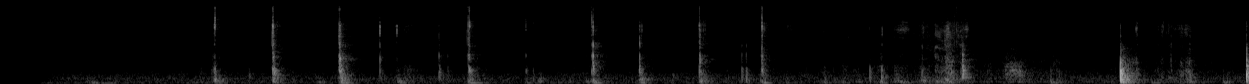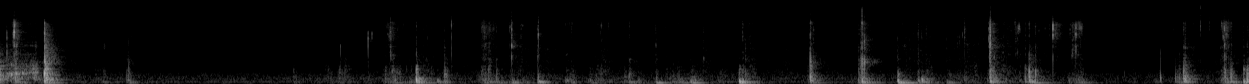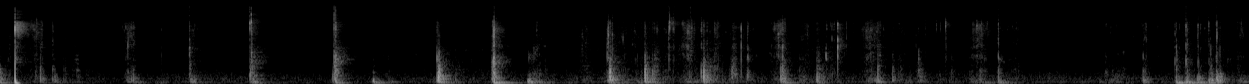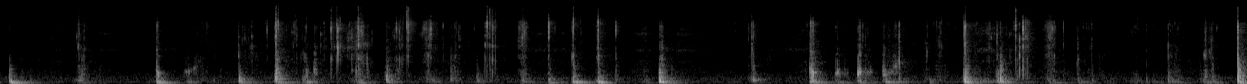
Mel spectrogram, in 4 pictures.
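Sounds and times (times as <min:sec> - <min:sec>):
slime squishing and popping: 0:24.6 - 0:25.4, 0:39.9 - 0:43.7, 0:45.6 - 0:48.4.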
